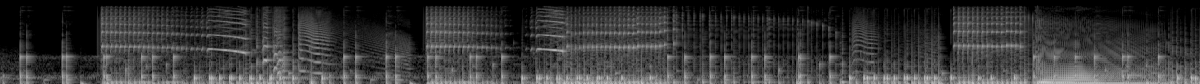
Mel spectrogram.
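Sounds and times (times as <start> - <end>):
rapid clicking synth pulses: 0.2 - 12.0.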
